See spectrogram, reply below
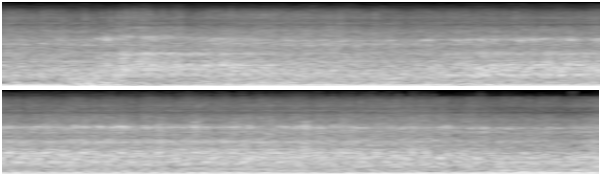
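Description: A steady, even low diesel rumble at idle with no ticking or misses. It sounds like a healthy old tractor engine.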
